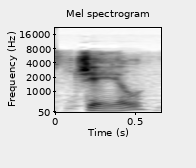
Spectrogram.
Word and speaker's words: gaol: and died in jail this is an old English word which is in pronounced as jail gay a gaol so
